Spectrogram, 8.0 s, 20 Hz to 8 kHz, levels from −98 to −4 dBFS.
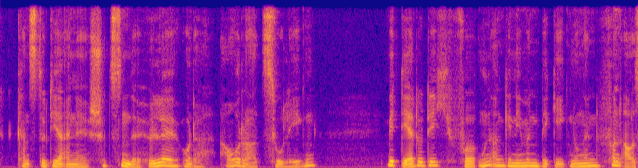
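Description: Short concealed packet loss runs from 3.04 to 3.08 s. About 20 ms of audio failed to reach the decoder in time, and the receiver papered over the hole with roughly 18 ms of synthesized continuation: it extended the sound that came just before, then cross-faded into the real signal as packets resumed. The result is a brief smear or wobble. The lost fragment itself is gone and has been replaced by an estimate of what likely came next.

A burst of packet loss follows from 5.84 to 5.94 s. This time about 80 ms went missing in a row, too long for a seamless patch. The receiver kept extending the last sound for around 81 ms while fading it down, giving a held, dying tone or hiss rather than real content. Playback then picks up further along, so the section in between never plays. Across the clip the call codec's 8 kHz ceiling leaves nothing above that frequency.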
